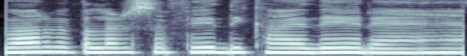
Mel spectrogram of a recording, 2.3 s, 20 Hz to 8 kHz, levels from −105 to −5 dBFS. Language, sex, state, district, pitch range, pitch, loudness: Hindi, female, Jharkhand, Palamu, 230-240 Hz, 235 Hz, -11 LUFS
